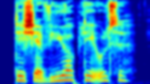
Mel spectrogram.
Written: deja-vu-oplevelse

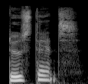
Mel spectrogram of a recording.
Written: dødsdans

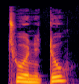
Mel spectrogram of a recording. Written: tournedos

